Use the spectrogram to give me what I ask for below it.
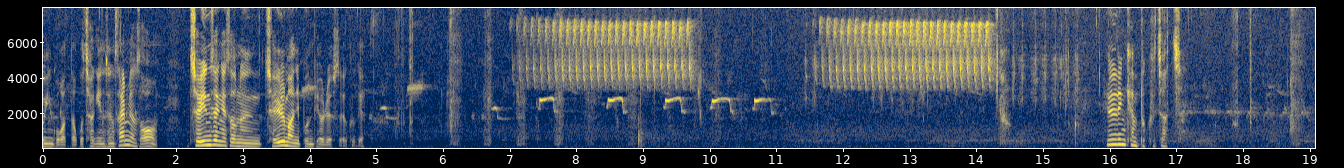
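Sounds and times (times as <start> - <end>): bird short chirps: 6.8 - 15.4.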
